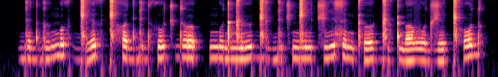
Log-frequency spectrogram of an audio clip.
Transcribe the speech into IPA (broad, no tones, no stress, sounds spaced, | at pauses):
ɡ e d ɡ ʉ ŋ o θ ɡ͡ǁ e θ ǁʰ ɐ d ɡ i d θ u t͡ʃ d ɵ | ŋ u d ŋ͡ǁ ʉ ɡ͡ǁ i ɡ i t͡ʃ ŋ͡ǁ i t͡ʃ i s e ŋ ʈʰ ɵ ɡ͡ǁ ʉ ʈ ŋ ɐ v o d ʒ e ǁʰ o d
